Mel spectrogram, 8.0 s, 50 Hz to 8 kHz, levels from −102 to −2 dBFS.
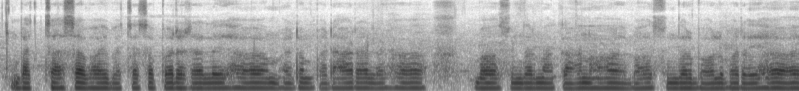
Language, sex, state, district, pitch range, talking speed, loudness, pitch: Maithili, male, Bihar, Samastipur, 120-125 Hz, 160 wpm, -30 LUFS, 120 Hz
